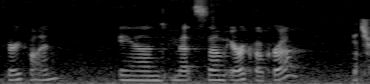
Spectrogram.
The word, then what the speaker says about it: Aarakocra: You're saying it correctly. It's just Brett and I have thought Arakoa sounds better, but okay. Yeah, Aarakocra I think is the correct pronunciation.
